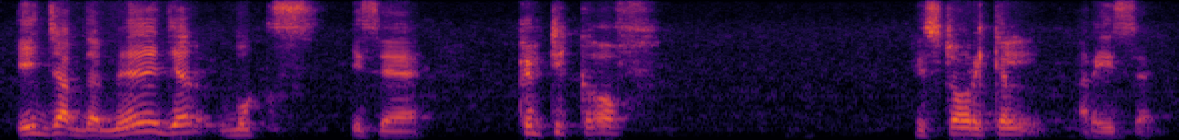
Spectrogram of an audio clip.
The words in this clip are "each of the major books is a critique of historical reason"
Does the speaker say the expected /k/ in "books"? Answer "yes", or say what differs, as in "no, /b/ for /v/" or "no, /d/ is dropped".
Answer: yes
